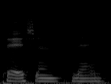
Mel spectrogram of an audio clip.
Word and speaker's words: Passionae: Yeah, because you know you got passion, but Mm-hmm. So you put Passionae.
